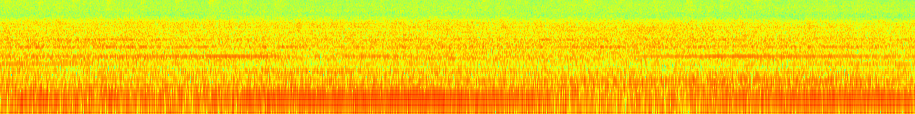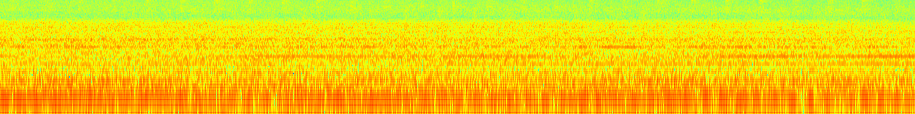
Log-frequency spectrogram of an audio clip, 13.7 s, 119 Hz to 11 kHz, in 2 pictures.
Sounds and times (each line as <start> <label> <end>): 0.0 Turbines in the micro hydroelectric power plant 13.7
